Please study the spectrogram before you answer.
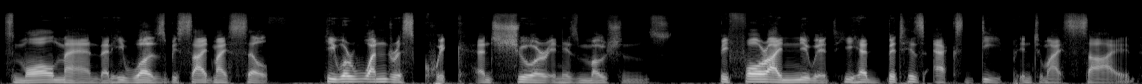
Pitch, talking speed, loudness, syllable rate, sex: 95 Hz, 150 wpm, -22 LUFS, 3.7 syllables/s, male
